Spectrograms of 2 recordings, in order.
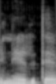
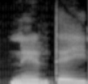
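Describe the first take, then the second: First: निर्दय said as "nirday"; correct form. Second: निर्दयी said as "nirdayi"; wrong form. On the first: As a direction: end निर्दय without any "ee". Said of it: "होता है". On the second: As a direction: end निर्दयी on a long "ee". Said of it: "नहीं होता है". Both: Shown as a demonstration.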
